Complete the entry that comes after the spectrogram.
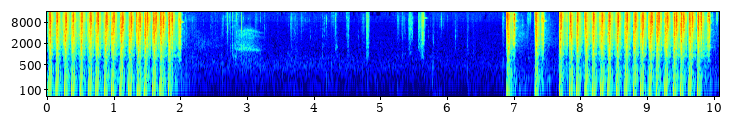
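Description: Weapon fire in a developer's in-progress video game: loud, rapid automatic bursts at the start and end, with sparse clicks and a quiet gap between them.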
